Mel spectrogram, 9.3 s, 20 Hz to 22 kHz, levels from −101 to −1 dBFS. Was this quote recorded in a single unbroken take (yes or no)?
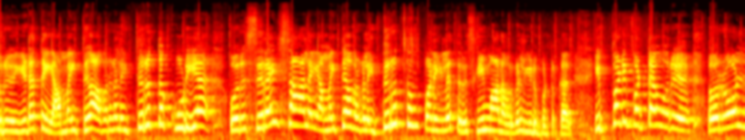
yes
